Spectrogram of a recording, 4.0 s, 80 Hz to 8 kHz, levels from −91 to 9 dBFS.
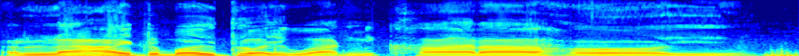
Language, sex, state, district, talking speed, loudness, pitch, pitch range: Hindi, male, Bihar, Vaishali, 120 wpm, -21 LUFS, 125 Hz, 115-135 Hz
